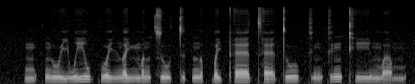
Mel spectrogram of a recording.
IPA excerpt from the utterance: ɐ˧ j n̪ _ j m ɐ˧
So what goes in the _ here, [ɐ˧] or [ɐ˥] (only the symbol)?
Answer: ɐ˥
